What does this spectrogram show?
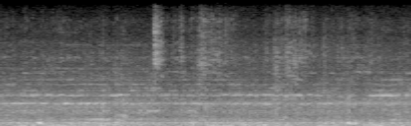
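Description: Cabin noise of a moving passenger train: the steady rumble and rattle of the carriage running on the track, with a faint steady high whine over it.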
